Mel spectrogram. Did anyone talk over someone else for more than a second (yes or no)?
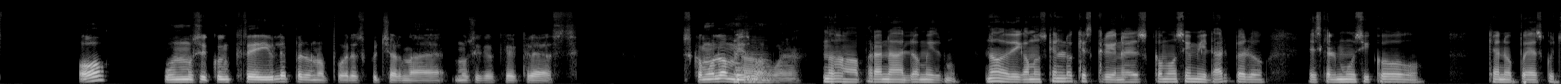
no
